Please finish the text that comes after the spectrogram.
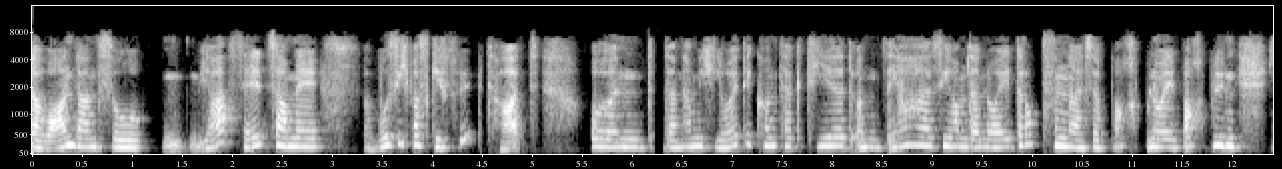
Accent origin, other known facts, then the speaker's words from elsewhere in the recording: Bavaria, Germany; ich komme aus Bayern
